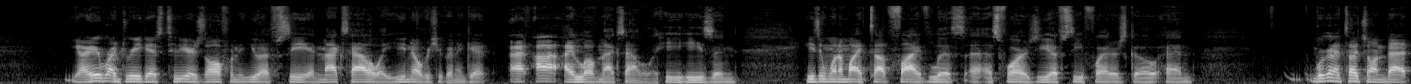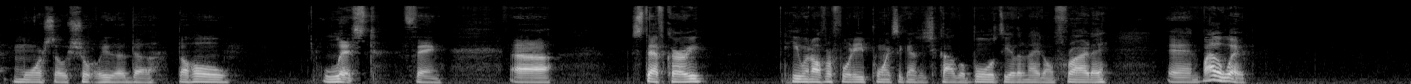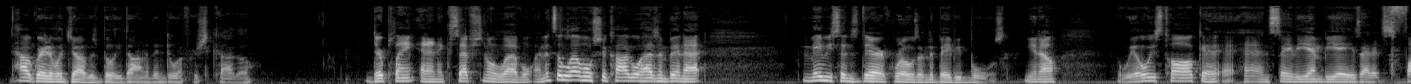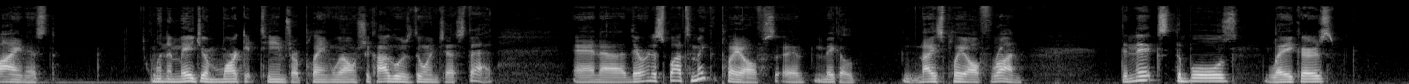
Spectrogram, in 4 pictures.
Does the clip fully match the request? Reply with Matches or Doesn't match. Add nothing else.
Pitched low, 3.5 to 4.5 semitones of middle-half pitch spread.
Matches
